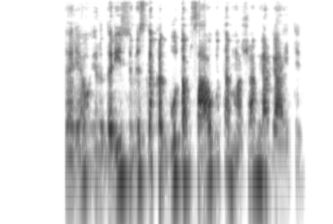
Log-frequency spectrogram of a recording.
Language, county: Lithuanian, Tauragė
